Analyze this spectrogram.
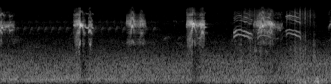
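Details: Baby sparrows in a bird house nest chirp loudly for food as their parents bring insects; high, hissy chirps come in short bursts about once a second, with a few thin whistled notes near the end.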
